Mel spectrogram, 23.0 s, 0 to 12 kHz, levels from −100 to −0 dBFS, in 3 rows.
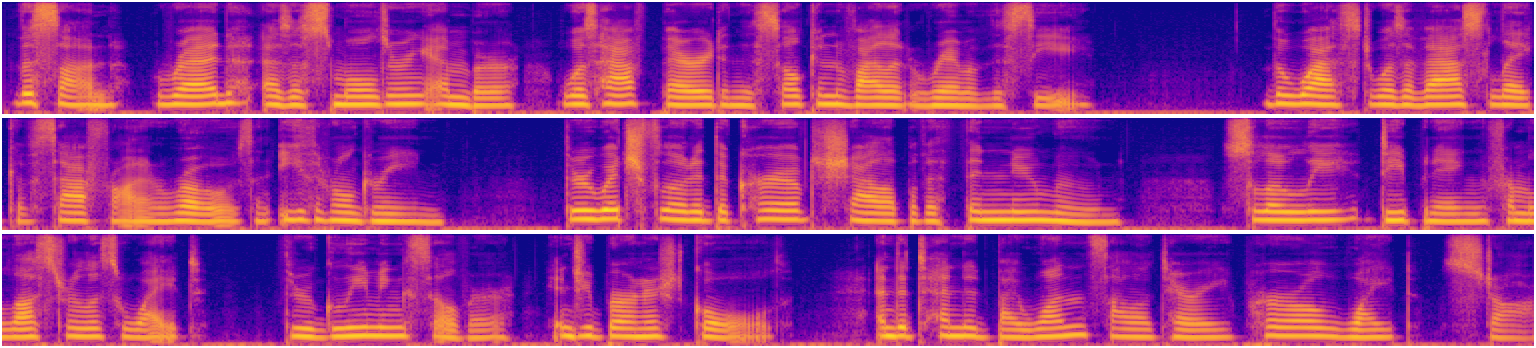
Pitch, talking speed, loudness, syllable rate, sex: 200 Hz, 160 wpm, -18 LUFS, 4.6 syllables/s, female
